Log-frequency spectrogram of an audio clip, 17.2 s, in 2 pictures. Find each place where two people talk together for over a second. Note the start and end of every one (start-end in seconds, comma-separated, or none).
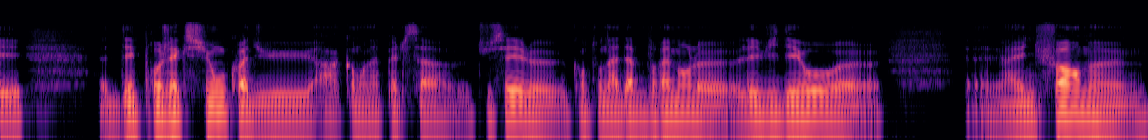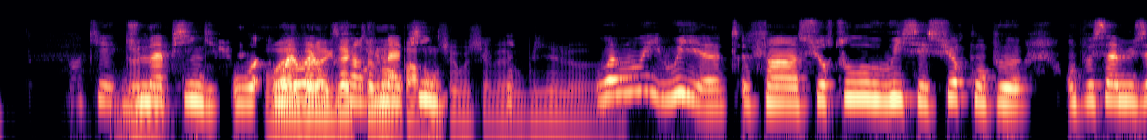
10.6-11.9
